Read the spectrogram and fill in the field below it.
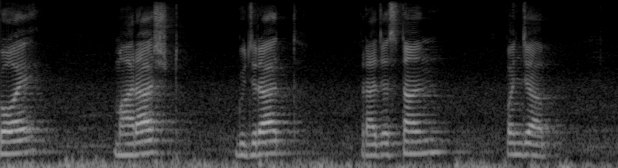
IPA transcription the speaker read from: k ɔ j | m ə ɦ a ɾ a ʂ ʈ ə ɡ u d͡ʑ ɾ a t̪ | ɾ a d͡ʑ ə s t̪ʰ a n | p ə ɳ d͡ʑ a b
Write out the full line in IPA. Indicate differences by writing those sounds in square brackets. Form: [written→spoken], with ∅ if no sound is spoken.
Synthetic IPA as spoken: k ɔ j | m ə ɦ a ɾ a ʂ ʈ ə ɡ u d͡ʑ ɾ a t̪ | ɾ a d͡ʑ ə s t̪ʰ a n | p ə [ɳ→ɲ] d͡ʑ a b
